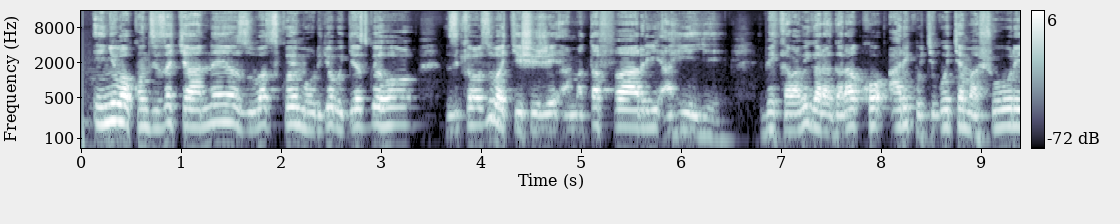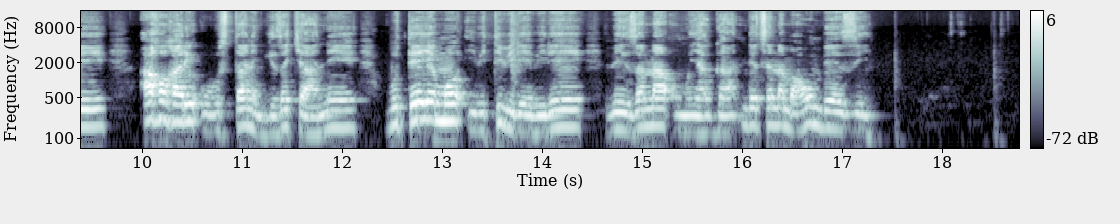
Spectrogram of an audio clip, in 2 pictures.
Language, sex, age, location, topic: Kinyarwanda, male, 25-35, Huye, education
